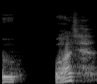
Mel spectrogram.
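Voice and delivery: baffled, bewildered, caught-off-guard, confused tone. Voicing a character who looks at the player: confused voice. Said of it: "looks at you confusedly and says".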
